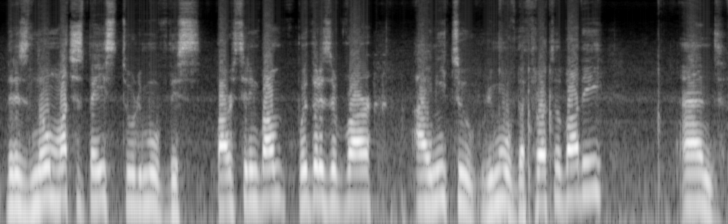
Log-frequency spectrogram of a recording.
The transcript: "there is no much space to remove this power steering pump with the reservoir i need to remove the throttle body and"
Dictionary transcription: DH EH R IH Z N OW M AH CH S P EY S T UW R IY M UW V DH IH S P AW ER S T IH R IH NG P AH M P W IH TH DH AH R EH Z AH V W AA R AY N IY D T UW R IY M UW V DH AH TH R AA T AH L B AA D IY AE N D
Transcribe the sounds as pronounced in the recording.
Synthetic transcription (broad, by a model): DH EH R IH Z N OW M AH CH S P EY S T UW R IY M UW V DH IH S B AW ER S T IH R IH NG B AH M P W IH DH AH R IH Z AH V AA R AY N IY D T UW R IY M UW V DH AH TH R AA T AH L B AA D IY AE N D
